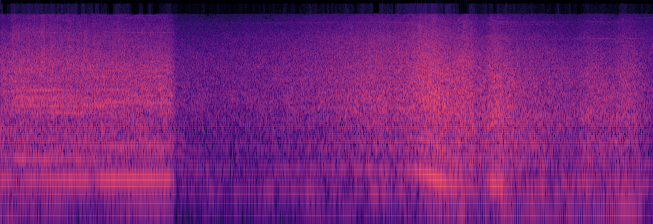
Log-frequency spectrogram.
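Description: Race cars in the iRacing video game accelerate off an oval corner at Kentucky, their engines holding a steady high drone that drops after a shift, then swells as another car sweeps past with a falling pitch.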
